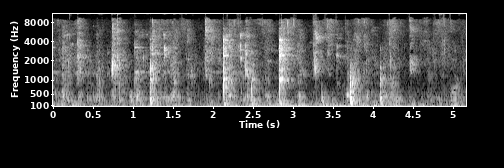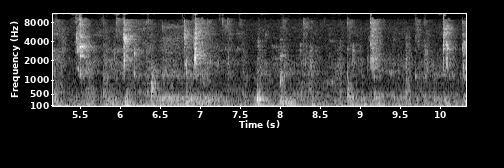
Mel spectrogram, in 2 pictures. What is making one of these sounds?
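Spoons and chopsticks clink softly against bowls.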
